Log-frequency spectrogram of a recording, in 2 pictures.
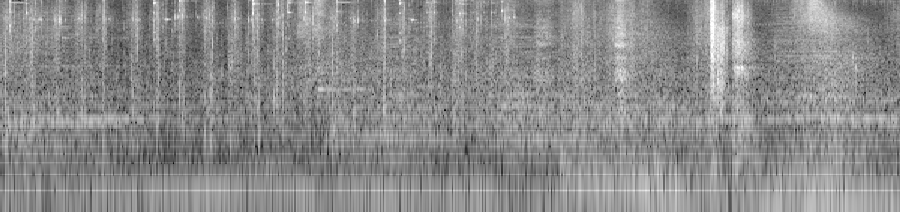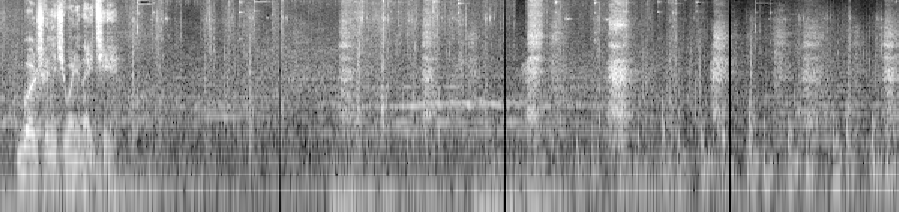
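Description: Boots crunch on gravel.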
